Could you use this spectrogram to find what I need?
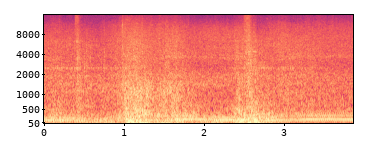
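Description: A buggy thuds and crashes over rocks.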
